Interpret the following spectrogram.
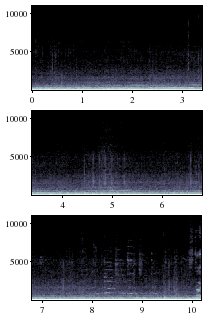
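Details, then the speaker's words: Car driving after a CV axle replacement: a steady low hum-whir over the road noise that climbs slightly with speed persists; the source is unclear, while the clutch is also a concern. "the woring noise but at least you know at least I know that I'm safe on the road and my axle is safe"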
